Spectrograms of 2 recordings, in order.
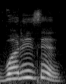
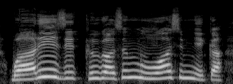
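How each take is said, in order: First: Said in the usual way. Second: Loud, over-formal demonstration of literal translation; stiff literal questioning. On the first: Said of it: "막 우는 사람한테". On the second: Shown as a demonstration. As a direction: question a crying person too formally, loudly. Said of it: "이렇게 하지 마시고요".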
